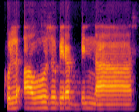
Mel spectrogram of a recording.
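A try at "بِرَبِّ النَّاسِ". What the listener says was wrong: నూనె మీద కొంచెం మంచిగా చేయండి. బిరబ్బిన్ నాస్. ఉన్నా అంటే ఎక్కువసేపు పట్టుకోవాలి దాన్ని, శబ్దాన్ని.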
